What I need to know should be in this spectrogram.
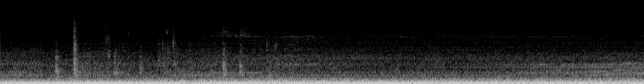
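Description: A diesel engine rumbles steadily close by.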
